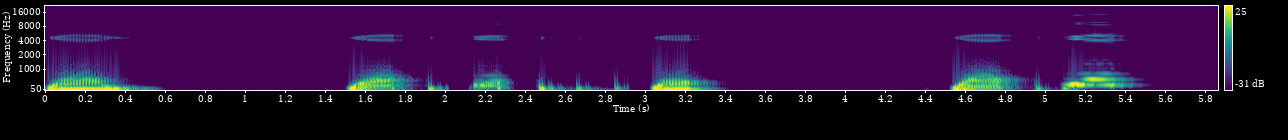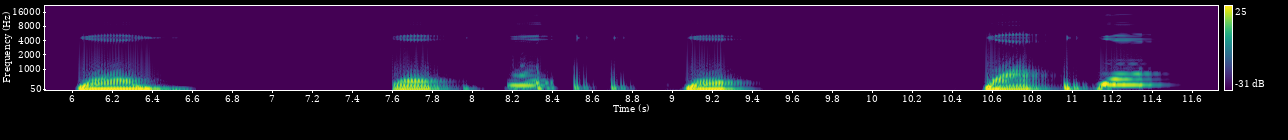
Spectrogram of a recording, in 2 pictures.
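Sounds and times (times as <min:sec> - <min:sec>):
acid bass: 0:00.0 - 0:00.5, 0:01.6 - 0:03.3, 0:04.6 - 0:05.0, 0:06.0 - 0:06.6, 0:07.6 - 0:09.4, 0:10.6 - 0:11.2.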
